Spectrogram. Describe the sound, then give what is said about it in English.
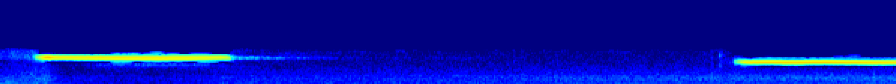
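Varied thrush song: two long, eerie, steady whistled notes, each just over a second, the second a bit lower in pitch, separated by a few seconds of quiet with a soft hiss beneath. “If you hear the eerie song of the very thrush, you may be in a moist Pacific Northwest forest, in a quiet and private place.”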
